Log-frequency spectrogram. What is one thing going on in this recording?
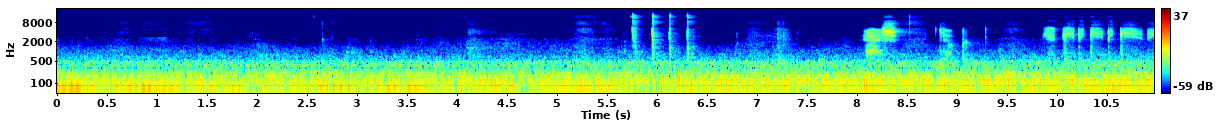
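Fingers rub through a cat's fur.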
